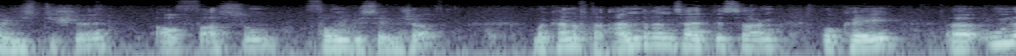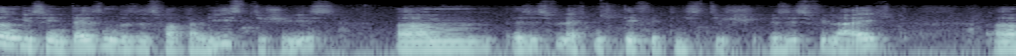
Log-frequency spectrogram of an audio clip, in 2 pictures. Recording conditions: large echoing room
